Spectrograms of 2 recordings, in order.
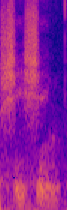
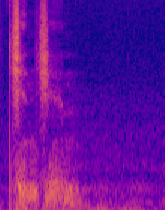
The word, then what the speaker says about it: chin chin: No, it's not shishing, it's chin chin.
